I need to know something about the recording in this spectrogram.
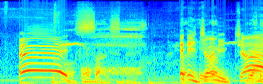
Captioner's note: yelling; laughing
